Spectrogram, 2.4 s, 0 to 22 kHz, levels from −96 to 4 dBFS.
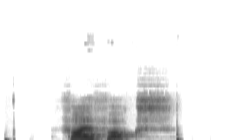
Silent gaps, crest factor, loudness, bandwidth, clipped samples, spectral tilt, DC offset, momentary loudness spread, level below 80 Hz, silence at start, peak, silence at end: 0.18-0.28 s, 0.34-0.52 s; 20 dB; -20 LUFS; 9 kHz; under 0.1%; -4.5 dB/octave; under 0.1%; 19 LU; -76 dBFS; 0.05 s; -4 dBFS; 0.6 s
